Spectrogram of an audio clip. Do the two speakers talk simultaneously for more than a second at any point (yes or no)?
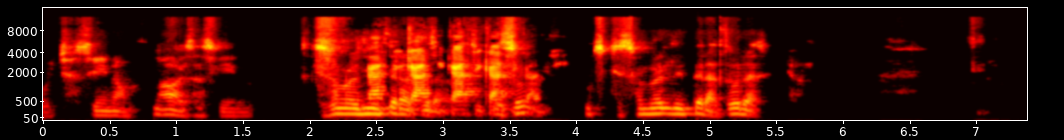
yes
